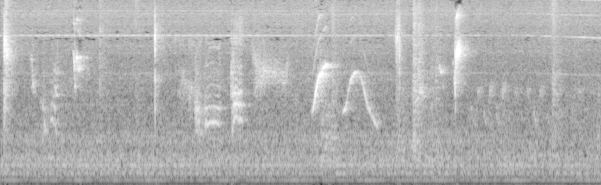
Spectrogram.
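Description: Budgerigar chattering: a string of short chirps, sharp clicks and squeaky whistled notes, with two arching whistles about three seconds in.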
